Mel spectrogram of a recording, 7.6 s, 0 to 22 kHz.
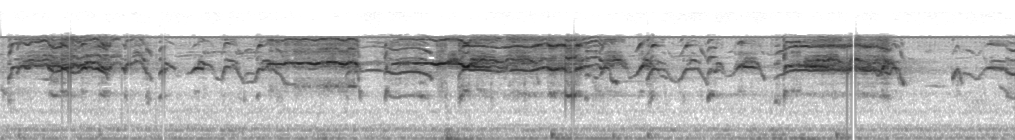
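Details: A peregrine falcon, at the CSU Orange nest with breakfast on 19 October 2018, utters wobbling, looping whistled whines in bursts of several seconds, with low steady hum and occasional thumps.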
